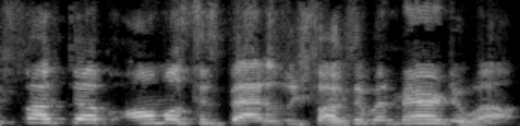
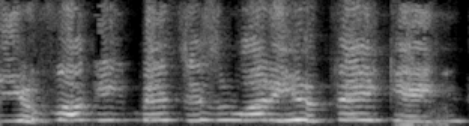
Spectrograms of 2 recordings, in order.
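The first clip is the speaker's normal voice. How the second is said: much higher, tearful yelling; crying rage; 11 semitones higher than usual. Acted. Spike shrieking at the ponies, near tears. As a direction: scream it through tears.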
